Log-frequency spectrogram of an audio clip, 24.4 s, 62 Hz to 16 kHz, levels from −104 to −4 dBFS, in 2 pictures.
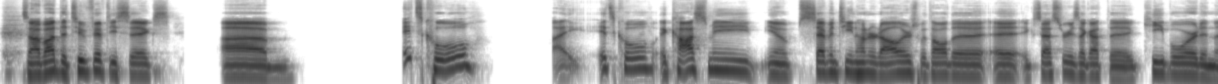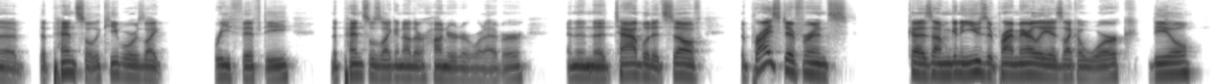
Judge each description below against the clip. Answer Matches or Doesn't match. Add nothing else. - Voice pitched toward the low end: Matches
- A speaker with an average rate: Matches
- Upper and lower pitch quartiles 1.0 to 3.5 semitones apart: Doesn't match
